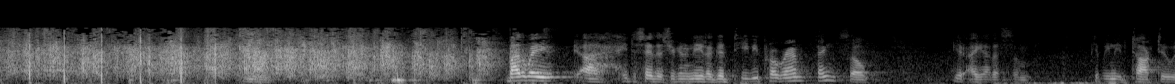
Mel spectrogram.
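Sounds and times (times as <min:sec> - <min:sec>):
church audience applauding their pastor: 0:00.0 - 0:05.2
speech: 0:05.2 - 0:08.8, 0:09.5 - 0:11.7.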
